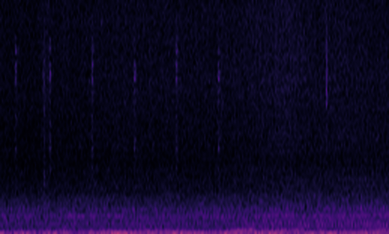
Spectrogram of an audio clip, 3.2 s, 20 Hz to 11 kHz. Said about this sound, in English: Listen to that engine, eh? Just whips up there to 4,500 RPM, no problem.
